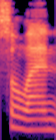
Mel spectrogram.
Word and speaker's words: Selene: I love selenite because it's actually pronouncing my name right, like selenite, because it doesn't have that extra E in it, so it's Selenite, and I got this heart that's made out of selenite.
